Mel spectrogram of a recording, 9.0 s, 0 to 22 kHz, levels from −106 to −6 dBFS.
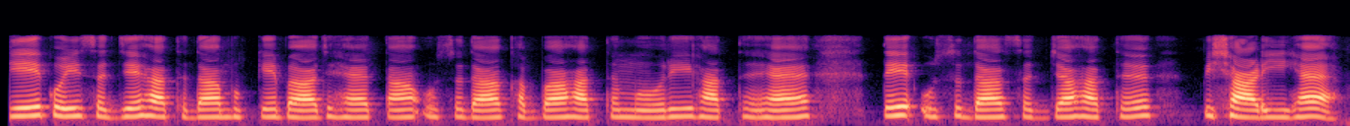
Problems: background sounds at intervals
